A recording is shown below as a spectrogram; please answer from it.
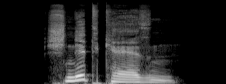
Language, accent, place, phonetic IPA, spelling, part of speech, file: German, Germany, Berlin, [ˈʃnɪtˌkɛːzn̩], Schnittkäsen, noun, De-Schnittkäsen.ogg
- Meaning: dative plural of Schnittkäse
